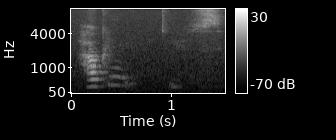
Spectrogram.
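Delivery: fading to a hush; whispered aside. Real, not acted. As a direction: drop to a whisper.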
